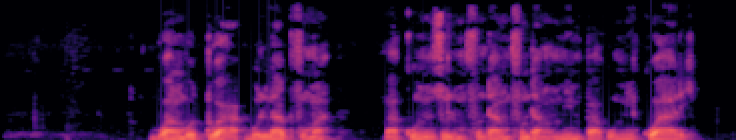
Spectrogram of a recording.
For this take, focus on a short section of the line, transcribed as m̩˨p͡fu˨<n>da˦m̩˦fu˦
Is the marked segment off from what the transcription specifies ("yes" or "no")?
no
